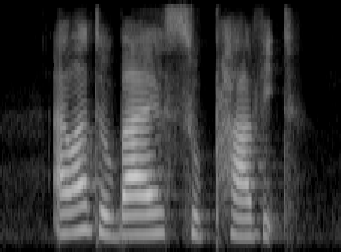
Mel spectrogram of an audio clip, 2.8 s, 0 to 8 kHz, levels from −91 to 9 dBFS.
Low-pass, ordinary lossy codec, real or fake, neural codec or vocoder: 7.2 kHz; AAC, 48 kbps; real; none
